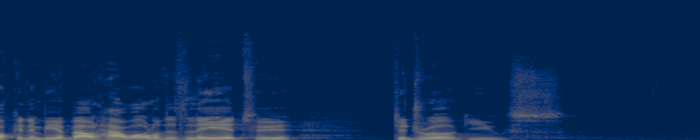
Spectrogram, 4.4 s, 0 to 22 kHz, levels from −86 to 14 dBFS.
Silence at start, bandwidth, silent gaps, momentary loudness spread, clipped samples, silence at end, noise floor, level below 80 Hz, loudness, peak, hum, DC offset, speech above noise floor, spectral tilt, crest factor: 0 s; 15 kHz; none; 20 LU; under 0.1%; 1 s; -77 dBFS; under -90 dBFS; -31 LUFS; -14 dBFS; none; under 0.1%; 45 dB; -5.5 dB/octave; 20 dB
